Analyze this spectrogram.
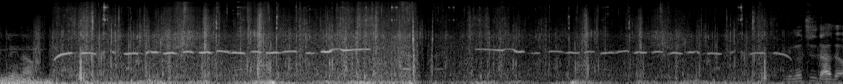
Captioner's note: whistles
